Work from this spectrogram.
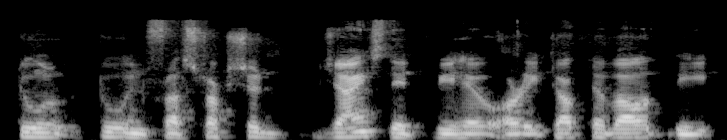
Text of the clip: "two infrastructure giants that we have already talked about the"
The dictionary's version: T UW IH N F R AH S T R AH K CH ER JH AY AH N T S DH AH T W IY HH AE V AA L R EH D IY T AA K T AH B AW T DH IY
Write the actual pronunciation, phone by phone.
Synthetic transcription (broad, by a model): T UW IH N F R AH S T R AH K CH ER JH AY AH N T S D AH T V IY HH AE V AA L R EH D IY T AA K T AH B AW T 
